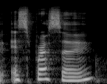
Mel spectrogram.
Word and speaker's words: espresso: got distracted there so espresso um you want to pronounce it without the X right so I hope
